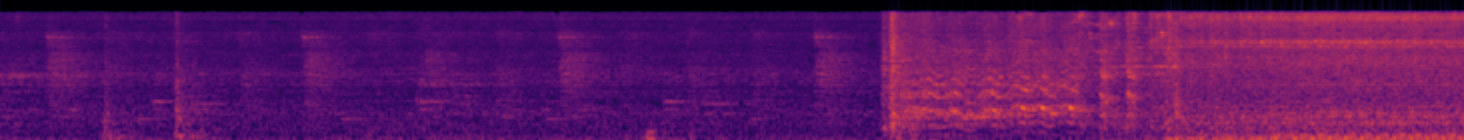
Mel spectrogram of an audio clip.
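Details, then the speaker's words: Engine with random misfire codes, during a coolant combustion-gas (head gasket) test: it cranks and catches, then runs loud and uneven with a ragged beat. Misfire suspected from injectors or spark plugs, not confirmed. "takes ready you can hear running bad um it could be one of many things why it's running bad it could be injectors could be spark plugs could be whatever but it's very loud"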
